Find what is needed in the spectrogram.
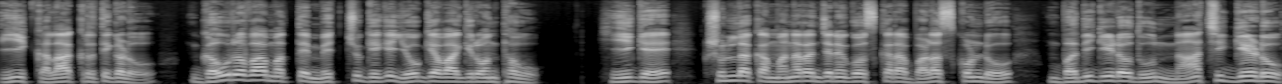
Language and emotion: Kannada, disgusted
